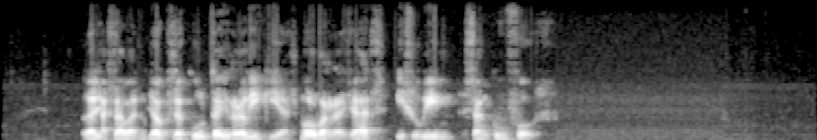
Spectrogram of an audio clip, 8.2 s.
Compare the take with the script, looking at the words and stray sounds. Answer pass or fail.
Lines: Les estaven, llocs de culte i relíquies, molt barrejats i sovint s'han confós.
pass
